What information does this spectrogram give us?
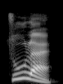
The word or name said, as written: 阻拦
